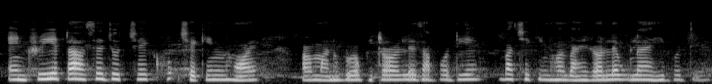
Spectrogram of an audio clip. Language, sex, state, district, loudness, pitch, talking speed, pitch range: Assamese, female, Assam, Kamrup Metropolitan, -18 LUFS, 220 Hz, 170 wpm, 210-235 Hz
